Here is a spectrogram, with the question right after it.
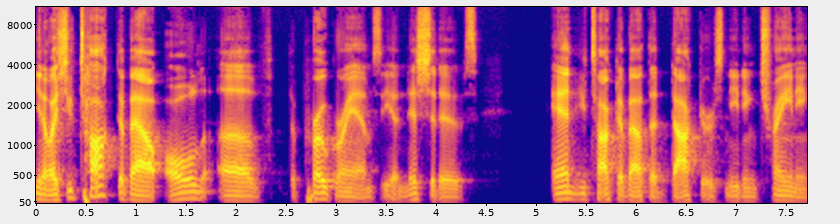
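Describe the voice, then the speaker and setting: This man talks at a fairly slow pace with an American accent. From Florida. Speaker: podcast host. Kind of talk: interview.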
